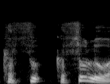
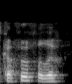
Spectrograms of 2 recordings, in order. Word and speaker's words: Cthulhu: He put a good Cthulhu up.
